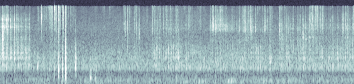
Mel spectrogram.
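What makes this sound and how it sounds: A wooden stylus scratches leaf lines into a black-coated scratch-art paper card held flat. Quiet, dry, bright scraping strokes come in short irregular bursts, with a few sharper ticks near the start, then settle into a steady, faint rasp.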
